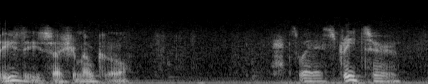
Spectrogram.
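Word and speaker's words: Xochimilco: Sashimilko. Okay. So you pronounce it better than I do. It's easy, Sashimilko.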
